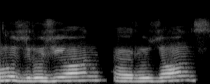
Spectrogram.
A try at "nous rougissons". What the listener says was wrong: Here the ending is son. The ending is rougisson.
